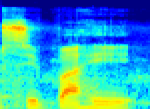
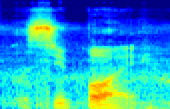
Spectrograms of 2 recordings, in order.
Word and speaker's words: sipahi: meaning soldier so probably the word the britishers mispronounced the word sipahi as sipoi as warfare technology changed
